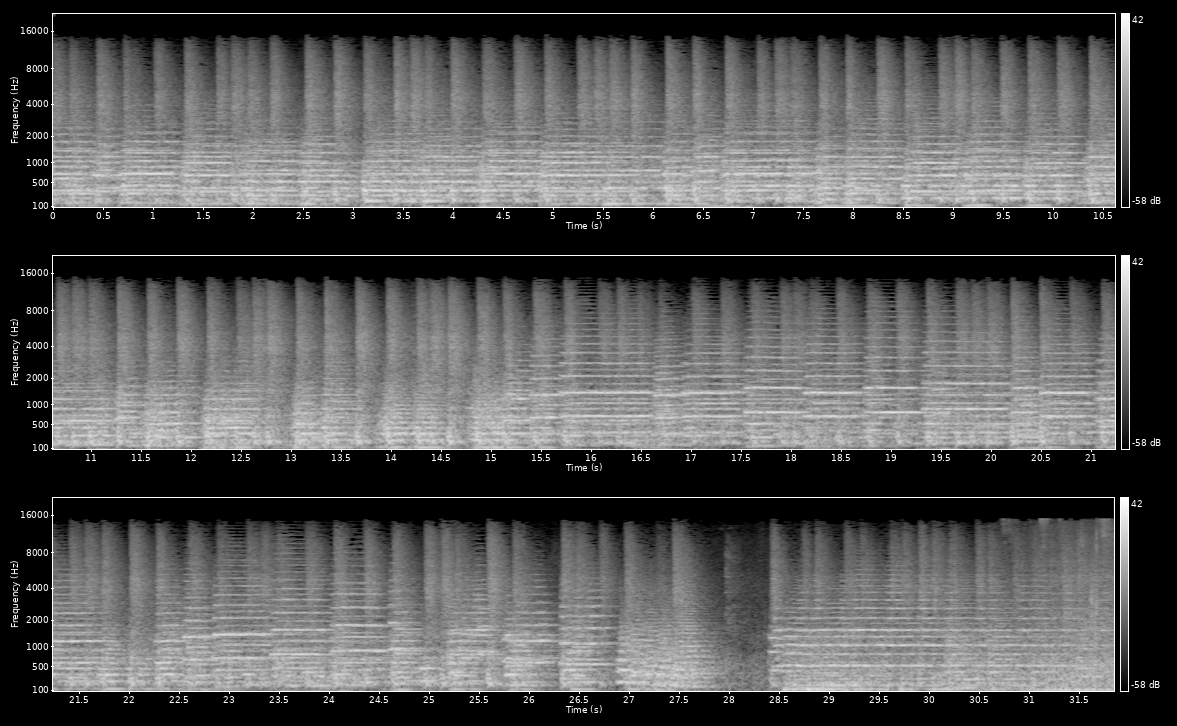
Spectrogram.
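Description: Brass band playing live in full ensemble with a steady beat. Near the end the sound drops out for a moment, then the band comes back in.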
